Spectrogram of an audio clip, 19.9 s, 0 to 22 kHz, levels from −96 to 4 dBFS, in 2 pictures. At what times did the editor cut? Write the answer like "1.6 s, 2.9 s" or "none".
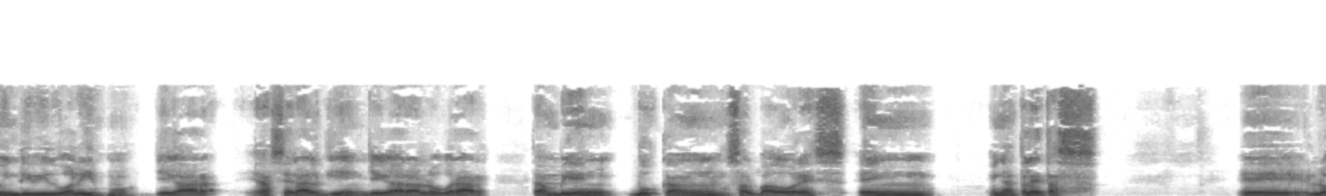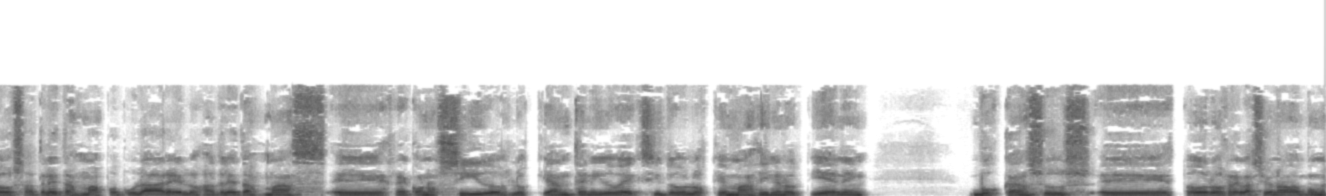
3.9 s

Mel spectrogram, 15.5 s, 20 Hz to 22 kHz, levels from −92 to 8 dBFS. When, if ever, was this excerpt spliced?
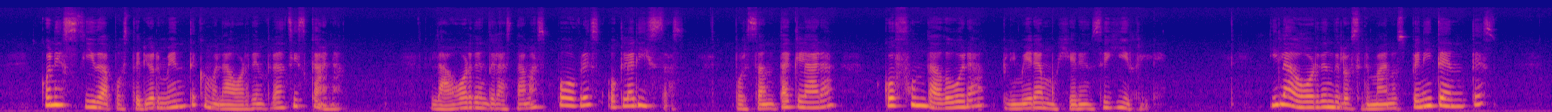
none

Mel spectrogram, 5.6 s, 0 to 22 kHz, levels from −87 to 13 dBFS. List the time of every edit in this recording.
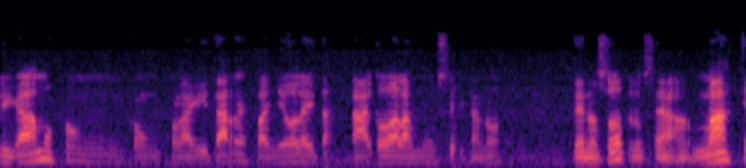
2.8 s

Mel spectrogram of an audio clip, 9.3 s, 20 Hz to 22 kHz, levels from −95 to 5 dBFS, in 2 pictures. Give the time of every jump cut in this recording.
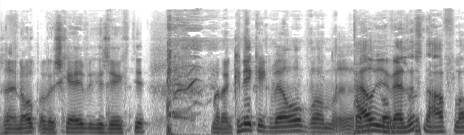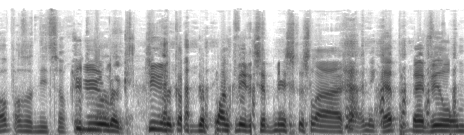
3.5 s

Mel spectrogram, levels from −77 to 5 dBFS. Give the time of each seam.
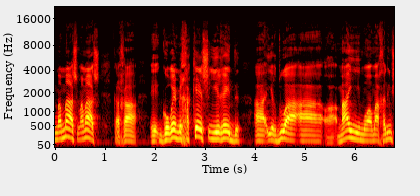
none

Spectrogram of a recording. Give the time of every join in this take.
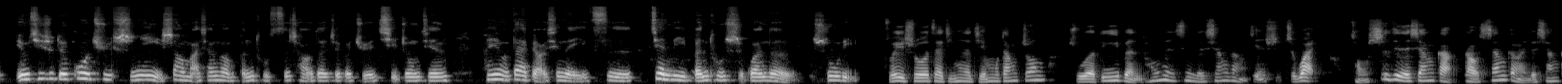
13.4 s

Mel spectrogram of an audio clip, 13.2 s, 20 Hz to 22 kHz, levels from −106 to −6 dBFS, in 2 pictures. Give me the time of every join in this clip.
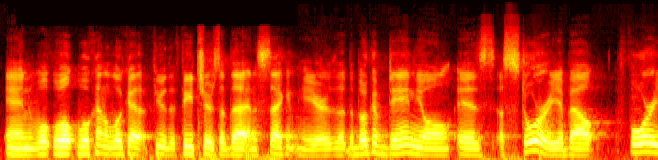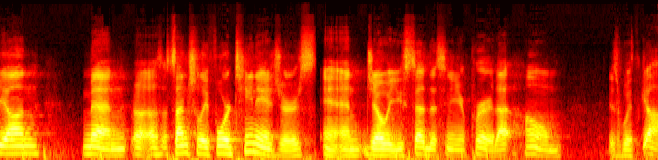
9.7 s

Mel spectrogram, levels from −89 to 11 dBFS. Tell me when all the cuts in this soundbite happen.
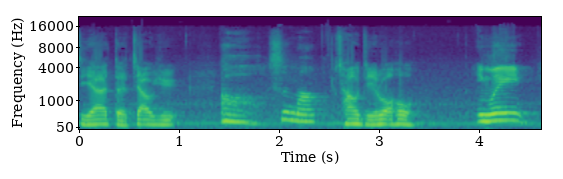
1.4 s

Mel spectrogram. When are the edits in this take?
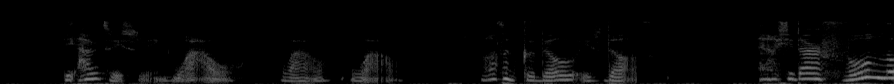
none

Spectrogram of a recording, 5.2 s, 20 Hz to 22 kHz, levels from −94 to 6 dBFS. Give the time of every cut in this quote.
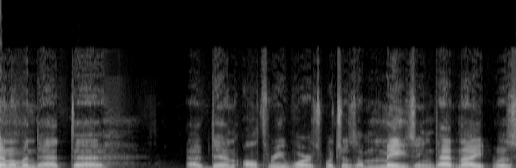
none

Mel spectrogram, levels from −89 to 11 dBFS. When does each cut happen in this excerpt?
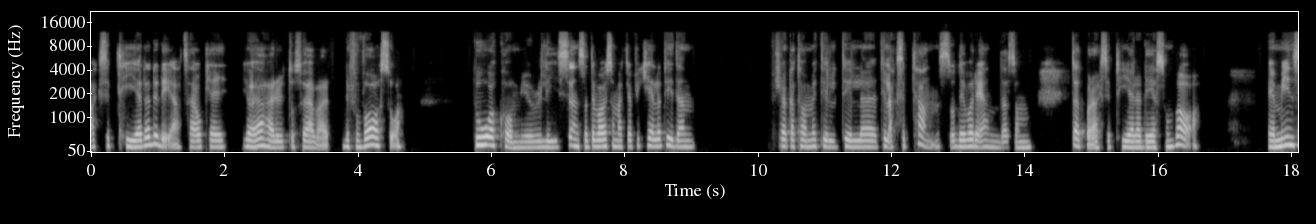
14.7 s

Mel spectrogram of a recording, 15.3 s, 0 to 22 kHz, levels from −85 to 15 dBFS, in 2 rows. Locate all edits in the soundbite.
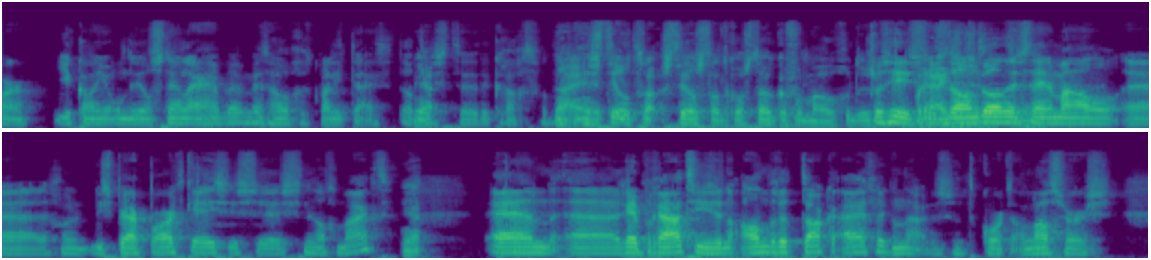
6.5 s, 13.6 s

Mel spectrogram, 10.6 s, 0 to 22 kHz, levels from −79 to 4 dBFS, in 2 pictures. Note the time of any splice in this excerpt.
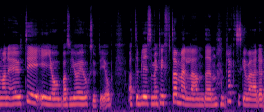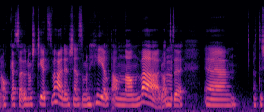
8.7 s

